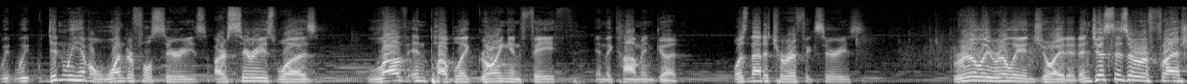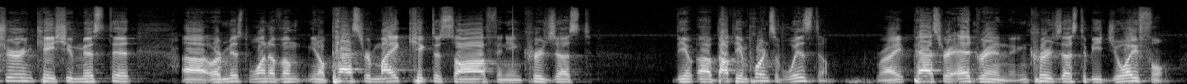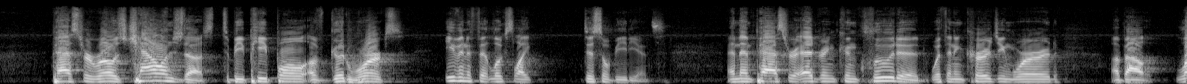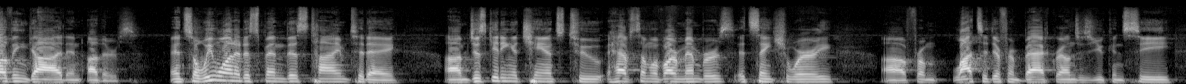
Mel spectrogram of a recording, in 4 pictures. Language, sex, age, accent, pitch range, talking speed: English, male, 40-59, American, 120-145 Hz, 165 wpm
